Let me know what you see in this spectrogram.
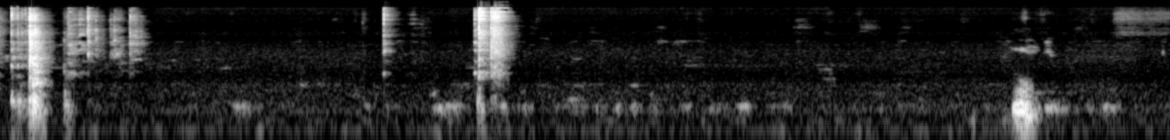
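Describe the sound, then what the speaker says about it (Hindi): Scissors snip through wool yarn with a few sharp, close clicks in quick clusters, separated by near silence, and a voice speaks faintly in between. "वूल को काट देंगे।"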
